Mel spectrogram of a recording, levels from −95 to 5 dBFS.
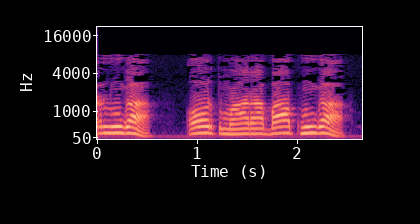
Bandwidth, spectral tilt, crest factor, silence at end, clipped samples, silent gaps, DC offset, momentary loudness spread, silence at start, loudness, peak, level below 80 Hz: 8.4 kHz; -7 dB/octave; 12 dB; 0.2 s; under 0.1%; none; under 0.1%; 4 LU; 0 s; -13 LUFS; -2 dBFS; -56 dBFS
